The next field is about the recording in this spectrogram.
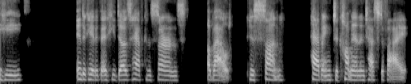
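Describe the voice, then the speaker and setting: A woman speaks as a defense attorney in court. Her voice is fairly low with noticeable vocal fry. She argues haltingly, repeating words, with a dry sound. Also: darkish tone, dry recording. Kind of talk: courtroom argument.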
